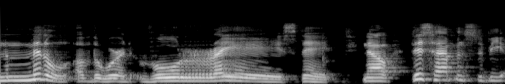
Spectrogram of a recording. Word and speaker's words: vorreste: So this R rolls, obviously, because it's doubles.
